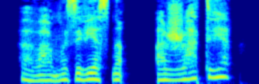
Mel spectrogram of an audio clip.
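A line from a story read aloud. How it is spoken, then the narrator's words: Forced through teeth. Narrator (Russian): Сквозь зубы выдавила я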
